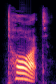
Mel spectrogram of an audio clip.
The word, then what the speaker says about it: taught: Teach, taught, taught. Think, thought, thought. Remember that the G is silent in these verbs.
